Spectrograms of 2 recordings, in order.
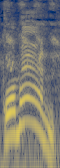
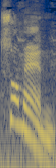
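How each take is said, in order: First: The word starts with a k sound. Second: The word starts with a ch sound. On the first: The speaker calls it right. "উচ্চাৰণটো কমেণ্টহে হয়" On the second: The speaker calls it wrong. "Not চমেন"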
